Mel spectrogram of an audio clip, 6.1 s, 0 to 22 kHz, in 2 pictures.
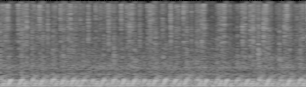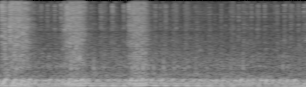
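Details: Old air-cooled flat-four in a VW pressed-bumper-panel bus, sitting over 50 years, fires on its own after penetrating spray and fuel are added; lumpy and uneven with throttle blips but keeps running. Owner suspects the fuel pump is bad. Deemed a runner.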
